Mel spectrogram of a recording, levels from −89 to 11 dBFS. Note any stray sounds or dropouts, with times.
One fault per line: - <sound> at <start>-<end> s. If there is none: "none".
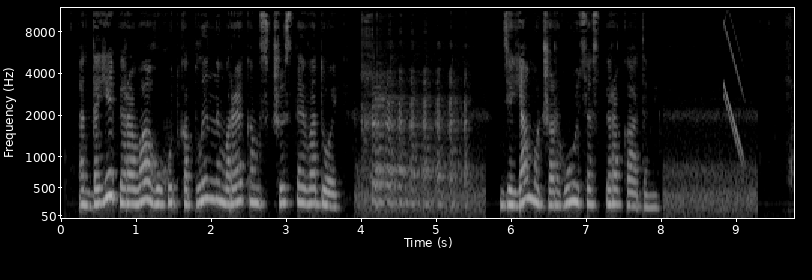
- laugh at 4.0-5.5 s
- chirp at 8.8-9.1 s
